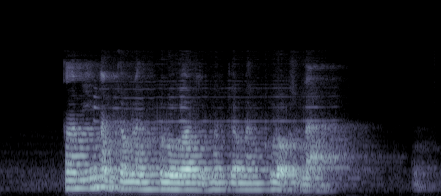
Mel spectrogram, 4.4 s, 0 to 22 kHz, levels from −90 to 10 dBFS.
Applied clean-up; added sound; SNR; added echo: neural separator model SepFormer DNS4.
